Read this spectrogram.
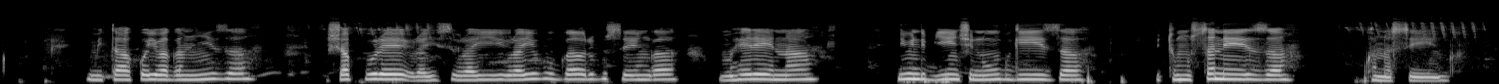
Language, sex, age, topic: Kinyarwanda, female, 25-35, finance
